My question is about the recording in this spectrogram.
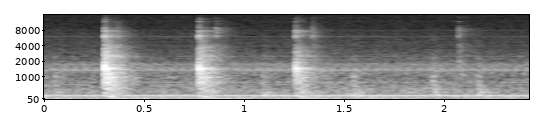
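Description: Faint metronome clicks, about two a second, counting in the tempo for a loop.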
